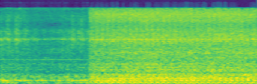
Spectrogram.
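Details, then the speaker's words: Whirlpool Cabrio top-load washer, final spin with heavy full load at top speed: smooth low drone with gentle rhythmic swish about three times a second; spinning normally and fast. "right here we go full load it's about its top speed right here pretty heavy load - I can show you once it's done but it sounds great spins really fast"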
